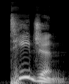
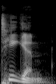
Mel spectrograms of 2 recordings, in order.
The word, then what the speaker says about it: Teigen: okay Chrissy Teigen uh she says it's tejan not Tegan oh or taijin taijin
